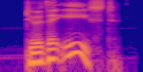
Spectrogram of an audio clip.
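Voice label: to the east, male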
